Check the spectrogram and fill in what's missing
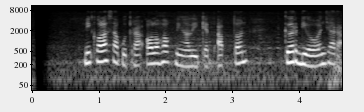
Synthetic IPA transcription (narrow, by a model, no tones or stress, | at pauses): nikɔlasaput̪ɾaʔɔlɔɦɔk̚niŋalikɛt̪ap̚t̪ɔnkɨrdiɔwaɲt͡ʃaɾa̰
